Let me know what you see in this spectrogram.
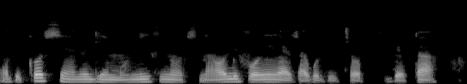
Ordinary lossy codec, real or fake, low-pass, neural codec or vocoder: none; real; none; none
